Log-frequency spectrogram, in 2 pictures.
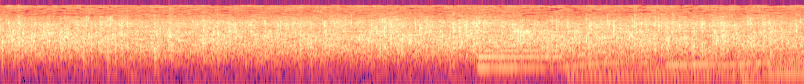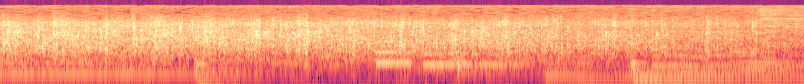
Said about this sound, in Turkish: Alkışlarınızı İbrahim Erkan lütfen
